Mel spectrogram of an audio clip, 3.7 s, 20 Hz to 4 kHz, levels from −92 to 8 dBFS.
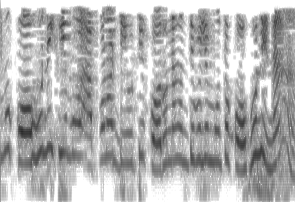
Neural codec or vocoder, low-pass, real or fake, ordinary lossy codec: codec, 24 kHz, 3.1 kbps, DualCodec; 3.6 kHz; fake; MP3, 16 kbps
